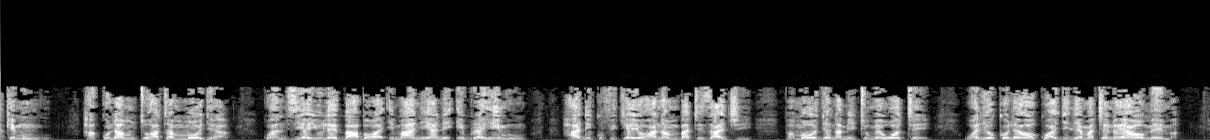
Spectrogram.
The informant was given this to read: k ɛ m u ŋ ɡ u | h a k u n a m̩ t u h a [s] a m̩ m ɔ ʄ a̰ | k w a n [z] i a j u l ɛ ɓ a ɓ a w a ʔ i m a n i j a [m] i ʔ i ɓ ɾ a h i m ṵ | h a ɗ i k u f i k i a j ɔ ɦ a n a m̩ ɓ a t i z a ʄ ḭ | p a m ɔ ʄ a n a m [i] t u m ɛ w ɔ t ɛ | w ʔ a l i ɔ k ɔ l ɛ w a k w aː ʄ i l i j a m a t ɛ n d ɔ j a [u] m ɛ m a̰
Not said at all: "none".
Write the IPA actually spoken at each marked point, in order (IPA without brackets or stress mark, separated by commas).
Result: t, z, n, i, ɔ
